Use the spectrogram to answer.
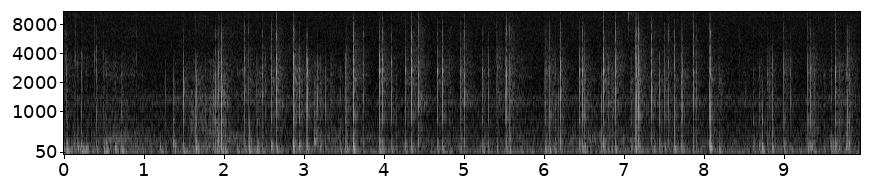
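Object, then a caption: Cardboard eyeshadow palette with mirror lid. Long green nails scratch across the mirror surface and tap the edge of the lid of an open, thin, hollow cardboard eyeshadow palette with a mirror lid. A rapid series of short, dry clicks and taps mixes with light scratching. Each hit dies away almost instantly.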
